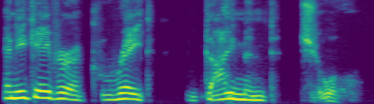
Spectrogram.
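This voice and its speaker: A man with an American accent, telling a folktale as a storyteller, deliberate, with dramatic pauses. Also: a little high, a little mellow, no room sound. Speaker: storyteller, co-host.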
